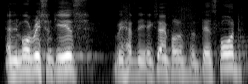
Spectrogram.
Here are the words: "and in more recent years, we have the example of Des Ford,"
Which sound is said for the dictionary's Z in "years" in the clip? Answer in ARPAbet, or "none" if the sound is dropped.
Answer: Z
